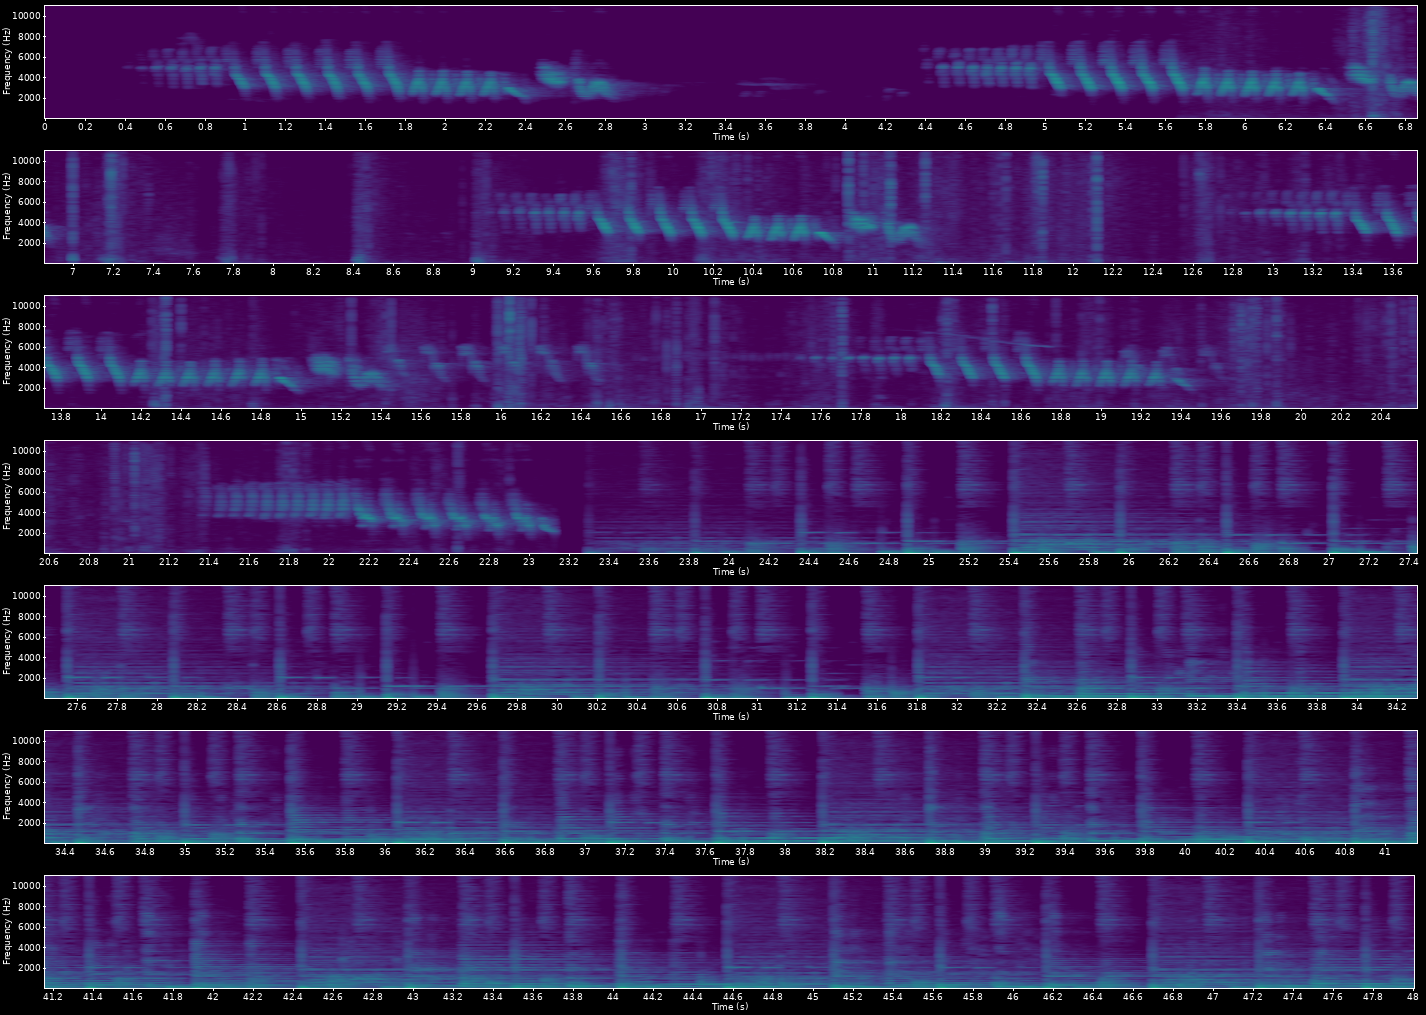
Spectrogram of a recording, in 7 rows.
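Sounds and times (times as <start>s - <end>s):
songbird trilling: 0.3s - 7.0s, 9.0s - 11.4s, 12.8s - 16.7s, 17.3s - 19.7s, 21.4s - 23.2s, 30.6s - 31.8s
music with a beat: 23.3s - 48.0s.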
